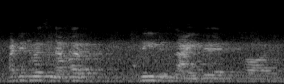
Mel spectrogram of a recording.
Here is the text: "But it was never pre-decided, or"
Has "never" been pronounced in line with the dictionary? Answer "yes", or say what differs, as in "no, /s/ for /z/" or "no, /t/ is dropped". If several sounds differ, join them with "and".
no, /b/ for /v/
